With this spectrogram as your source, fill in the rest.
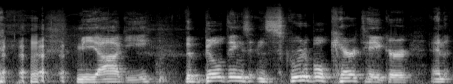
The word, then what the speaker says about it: Miyagi: Miyagi, the building's inscrutable caretaker and unexpected master martial arts mentor.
